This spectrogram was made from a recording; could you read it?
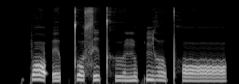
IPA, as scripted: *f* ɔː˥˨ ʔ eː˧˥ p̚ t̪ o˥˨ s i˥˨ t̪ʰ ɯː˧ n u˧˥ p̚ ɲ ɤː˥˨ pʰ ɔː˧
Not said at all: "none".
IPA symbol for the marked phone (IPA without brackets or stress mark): p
